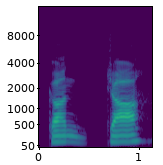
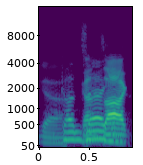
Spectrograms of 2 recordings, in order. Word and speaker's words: Gonzaga: You want to Take it one syllable at a time. Gonzaga. Very close. Gonzaga. Gonzaga. Okay, that's a hard. That's a hard A.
